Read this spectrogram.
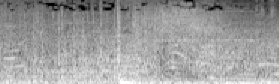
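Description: A video game crystal structure shatters with a loud crash.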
